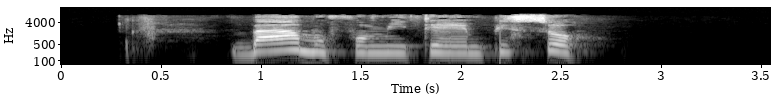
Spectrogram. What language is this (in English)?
Ganda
